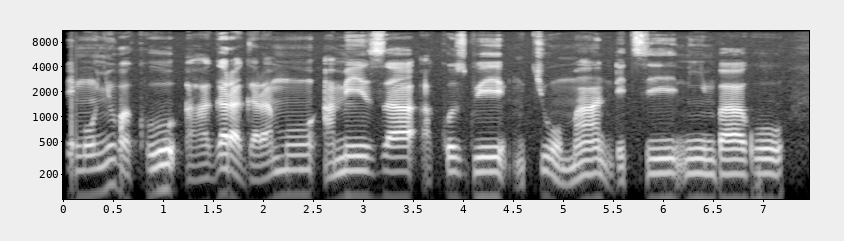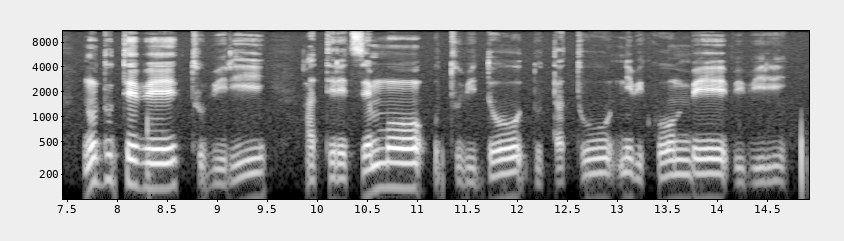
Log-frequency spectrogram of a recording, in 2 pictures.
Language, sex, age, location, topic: Kinyarwanda, male, 25-35, Kigali, education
